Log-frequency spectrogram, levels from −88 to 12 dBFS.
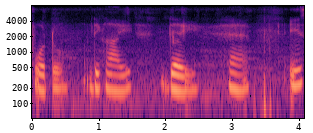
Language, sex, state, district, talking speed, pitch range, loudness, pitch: Hindi, female, Haryana, Rohtak, 75 wpm, 180-205 Hz, -18 LUFS, 190 Hz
